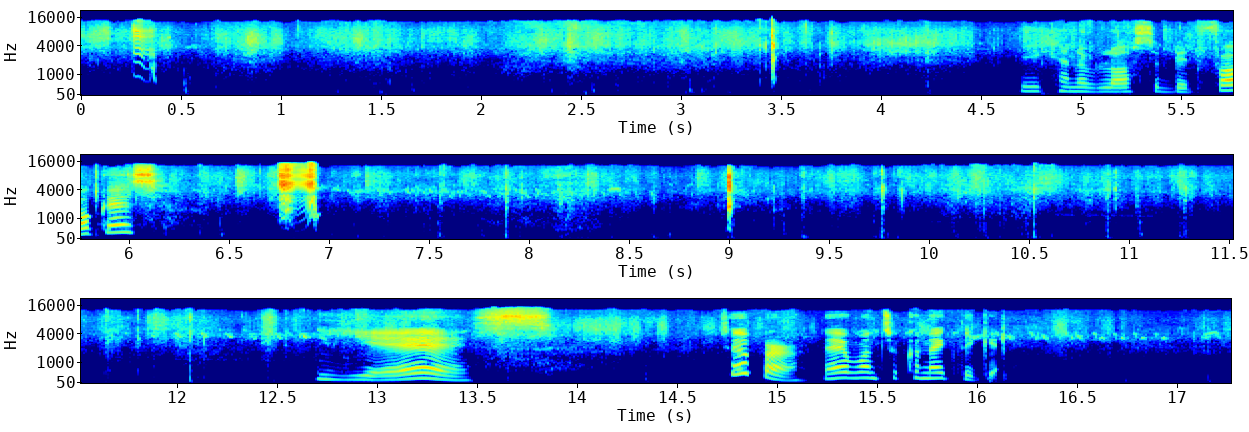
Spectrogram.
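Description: Hooves thud softly on sand.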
